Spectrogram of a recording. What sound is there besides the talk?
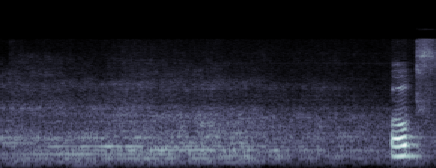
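car driving past outside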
